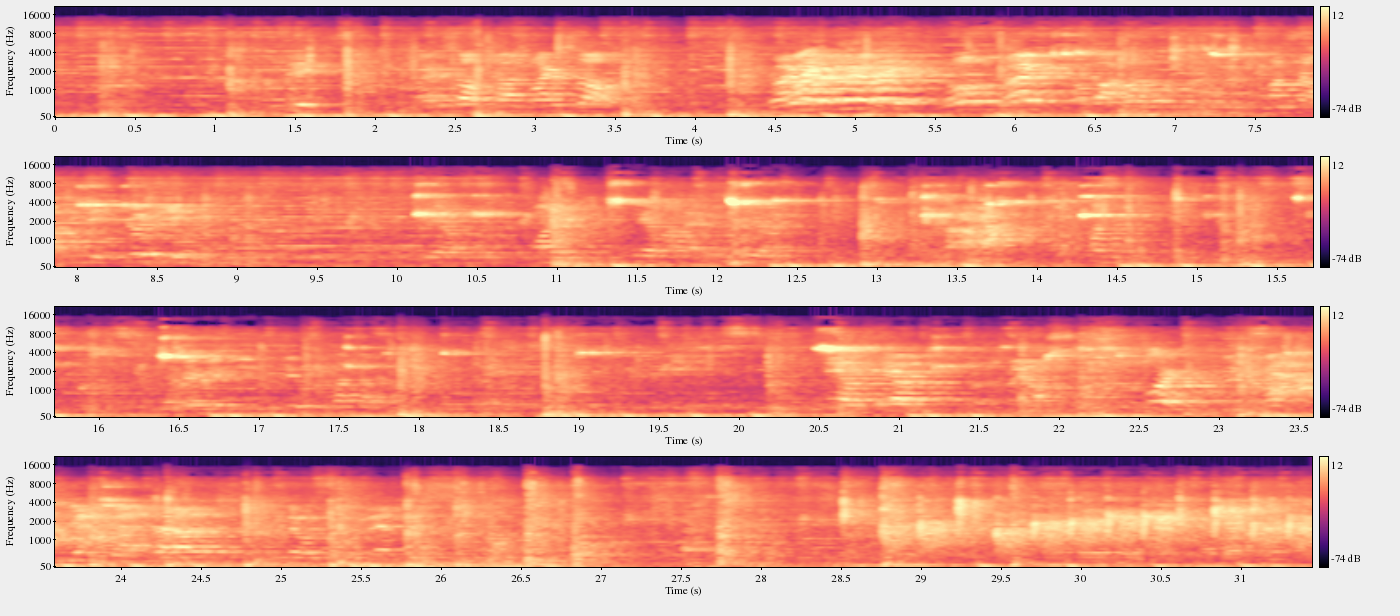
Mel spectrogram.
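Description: A basketball bouncing on a hardwood gym floor during play, echoing in a large gym, with players' voices calling out and music playing in the background.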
